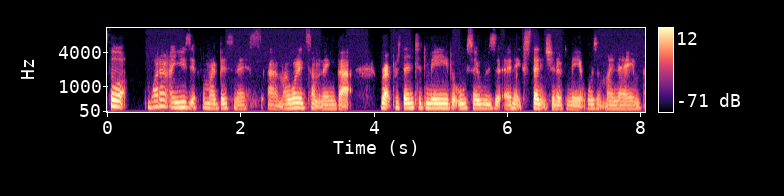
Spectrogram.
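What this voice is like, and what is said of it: A distinctive regional accent. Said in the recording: “I love your accent. I could listen to you talk all day.”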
